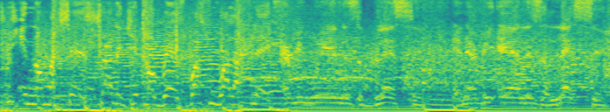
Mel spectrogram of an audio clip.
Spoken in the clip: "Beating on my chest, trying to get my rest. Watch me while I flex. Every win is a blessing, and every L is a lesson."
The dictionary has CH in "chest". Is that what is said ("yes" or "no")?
no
